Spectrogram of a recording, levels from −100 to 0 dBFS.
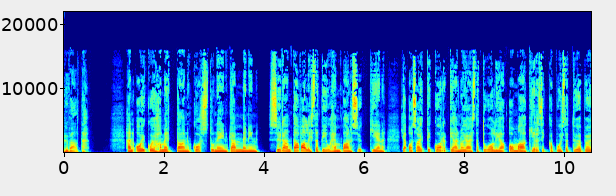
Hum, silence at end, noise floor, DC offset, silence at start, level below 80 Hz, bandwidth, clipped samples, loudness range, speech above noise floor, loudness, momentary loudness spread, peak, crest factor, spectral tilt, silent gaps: none; 0 s; -65 dBFS; under 0.1%; 0 s; -70 dBFS; 16 kHz; under 0.1%; 2 LU; 43 dB; -23 LUFS; 7 LU; -2 dBFS; 20 dB; -6 dB/octave; none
